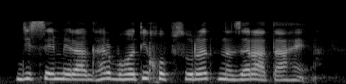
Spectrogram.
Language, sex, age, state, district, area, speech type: Urdu, female, 30-45, Telangana, Hyderabad, urban, spontaneous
